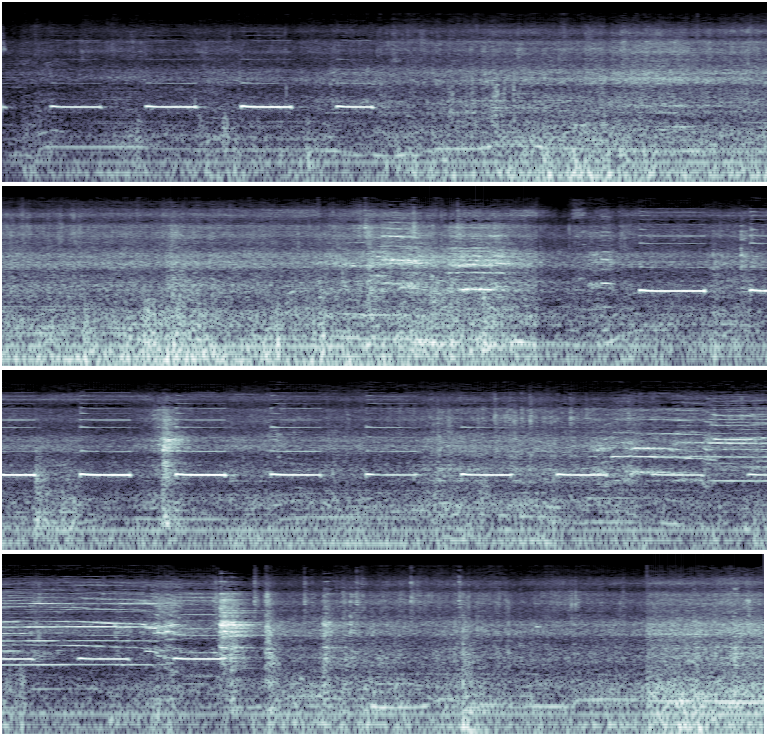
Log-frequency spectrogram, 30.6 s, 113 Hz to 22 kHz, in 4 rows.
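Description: JCB 525-60 telehandler's diesel engine running with a steady low drone while its reversing alarm beeps about five times every four seconds, for the first few seconds and again for about ten seconds from midway, as the machine backs up. A few high squealing glides come in toward the end of the second run of beeps.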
